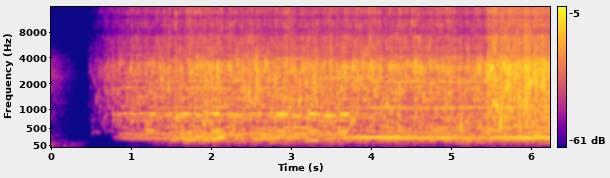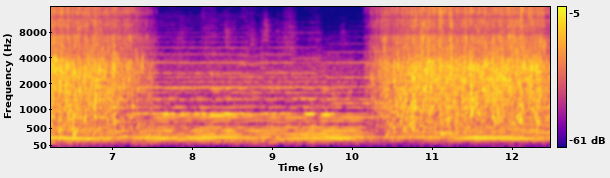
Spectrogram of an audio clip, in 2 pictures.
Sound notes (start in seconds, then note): 0.6 water flowing; 7.2 water stops; 10.1 water flowing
